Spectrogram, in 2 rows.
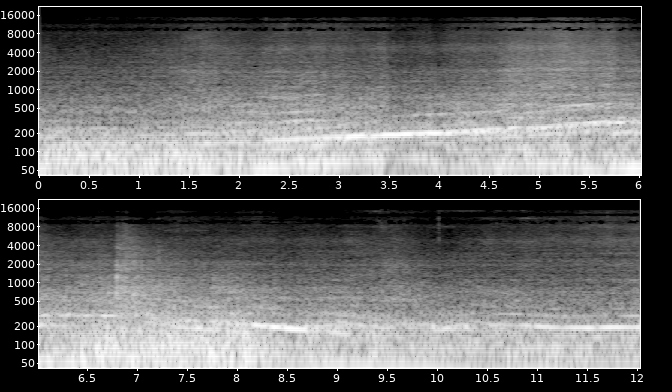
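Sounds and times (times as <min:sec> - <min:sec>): car engine accelerating: 0:00.4 - 0:12.0
low rumble: 0:05.6 - 0:12.0.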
